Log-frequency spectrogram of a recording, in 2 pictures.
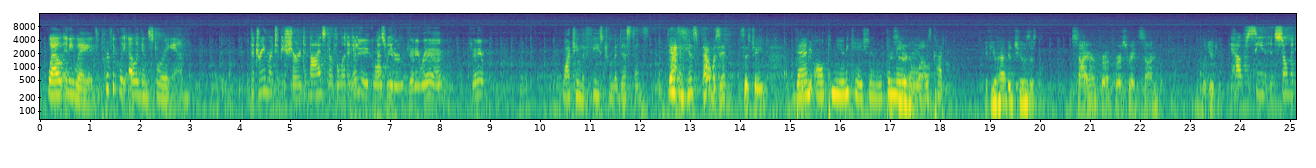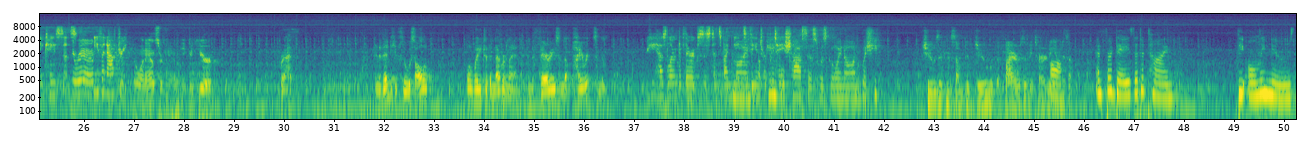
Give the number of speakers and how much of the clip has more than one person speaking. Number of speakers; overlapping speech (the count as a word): seven, about 13%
